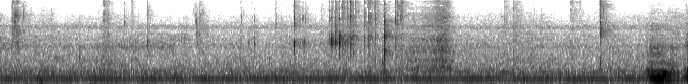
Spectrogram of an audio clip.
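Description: Boiled crawfish being pulled apart and eaten by hand: scattered shell cracks, snaps and wet chewing, busiest about halfway through, over a steady low hum. Near the end comes a short loud vocal sound.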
